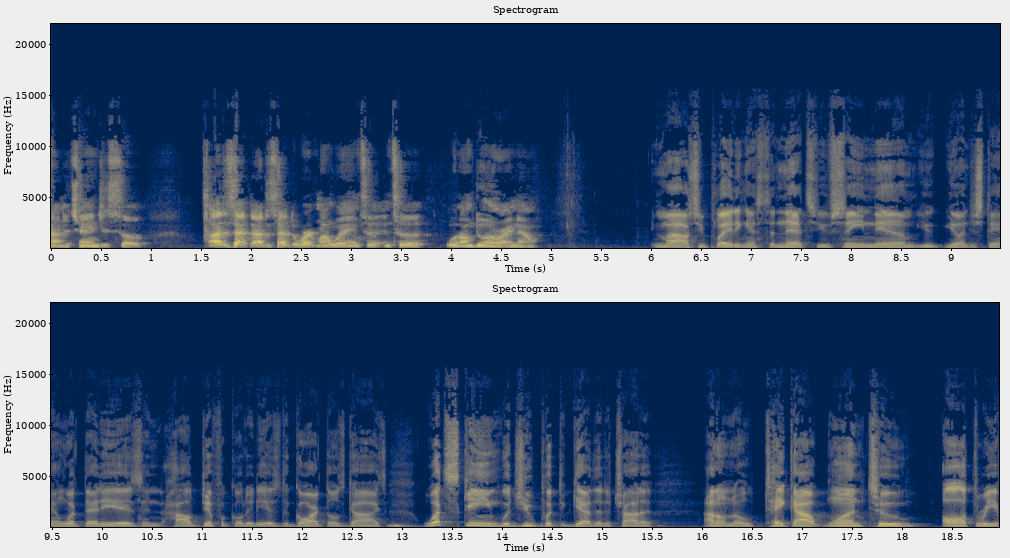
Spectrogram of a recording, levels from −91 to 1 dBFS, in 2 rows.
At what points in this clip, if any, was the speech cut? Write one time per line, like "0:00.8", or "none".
none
